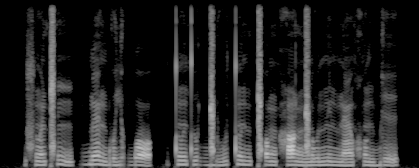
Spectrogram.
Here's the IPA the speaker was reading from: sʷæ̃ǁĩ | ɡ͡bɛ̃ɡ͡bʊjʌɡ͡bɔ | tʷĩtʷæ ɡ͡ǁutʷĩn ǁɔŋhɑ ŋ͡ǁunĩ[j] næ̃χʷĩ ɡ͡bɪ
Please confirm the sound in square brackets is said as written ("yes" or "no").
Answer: no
